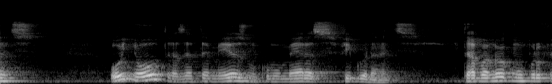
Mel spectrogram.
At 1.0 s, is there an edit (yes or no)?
no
